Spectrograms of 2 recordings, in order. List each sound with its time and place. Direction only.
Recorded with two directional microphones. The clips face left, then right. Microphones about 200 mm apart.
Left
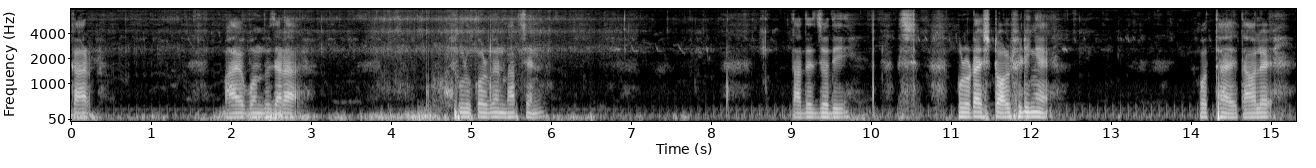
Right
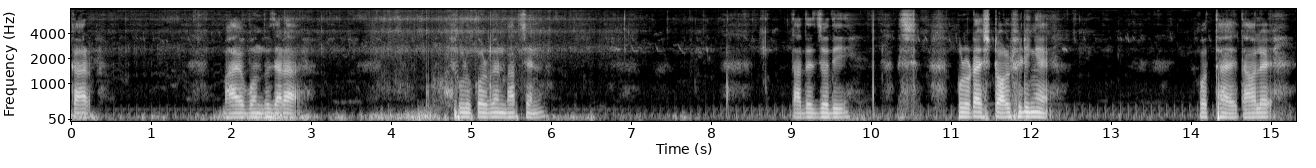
0.0 s speech: 35° right (ahead or behind)
1.9 s speech: 35° right (ahead or behind)
3.8 s a sound: centre (ahead or behind)
5.7 s speech: centre (ahead or behind)
9.0 s speech: 35° right (ahead or behind)
11.1 s speech: 40° right (ahead or behind)
14.1 s speech: 45° right (ahead or behind)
